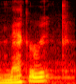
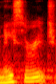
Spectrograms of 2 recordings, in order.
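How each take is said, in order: First: Macerich said MACK-er-ick; "Macerich" as MACK-er-ick, hard c; hard-c pronunciation. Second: Macerich said MAY-sur-itch; "Macerich" as MACE-rich, soft c; soft-c pronunciation. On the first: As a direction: say Macerich with K sounds in the middle and at the end. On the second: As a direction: say Macerich with an S sound and a final "ch". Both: Shown as a demonstration. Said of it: "Is it Macerich or Macerich?".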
